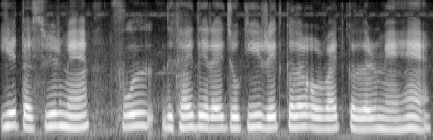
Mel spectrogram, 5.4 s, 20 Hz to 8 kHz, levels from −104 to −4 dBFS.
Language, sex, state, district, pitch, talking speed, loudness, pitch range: Hindi, female, Nagaland, Kohima, 205 Hz, 190 wpm, -13 LUFS, 195-215 Hz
